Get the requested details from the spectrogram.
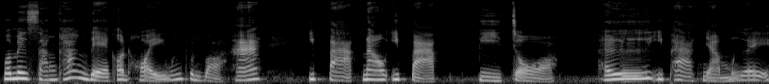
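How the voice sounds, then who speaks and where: A woman's voice: medium pitch, expressive, moderate pace, creaky, darkish tone. A woman with an Isan accent ranting in a livestream, mocking and cursing heavily. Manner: breaks into cackling laughs. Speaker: online commentator.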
